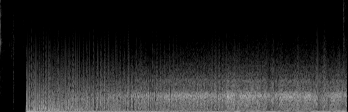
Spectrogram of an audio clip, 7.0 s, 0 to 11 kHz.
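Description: Distortion from the cross modulation filter of the Zebra2 software synthesizer, a dense, buzzing, harmonically rich drone that starts abruptly and holds steady and loud for several seconds before cutting off.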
